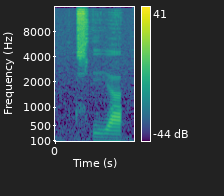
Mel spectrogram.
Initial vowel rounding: unrounded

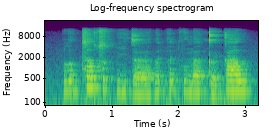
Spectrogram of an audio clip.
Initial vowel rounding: rounded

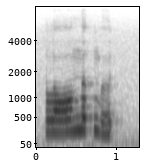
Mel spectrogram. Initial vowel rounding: rounded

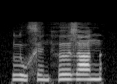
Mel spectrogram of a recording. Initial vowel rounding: rounded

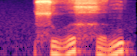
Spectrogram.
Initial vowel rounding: rounded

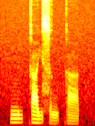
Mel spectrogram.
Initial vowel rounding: unrounded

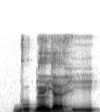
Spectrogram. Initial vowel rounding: rounded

